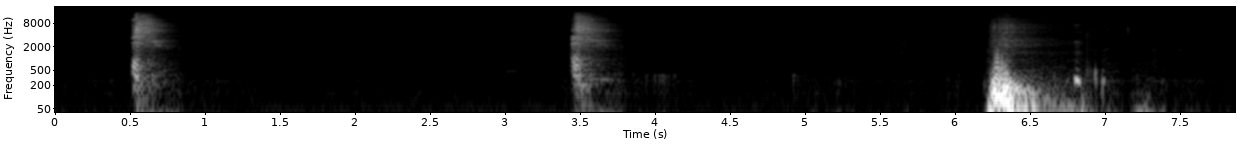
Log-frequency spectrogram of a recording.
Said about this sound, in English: So I'm going to sneeze.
